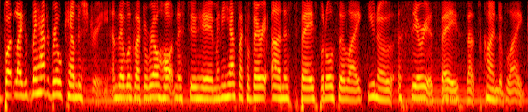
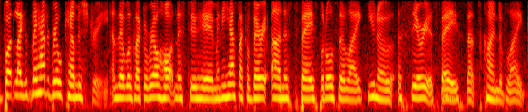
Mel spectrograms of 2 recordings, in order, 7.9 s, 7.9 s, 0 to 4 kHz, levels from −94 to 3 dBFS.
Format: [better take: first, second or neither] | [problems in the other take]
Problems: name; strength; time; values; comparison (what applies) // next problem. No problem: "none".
second | background sound (Bowed string instrument); 19 dB below the speech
